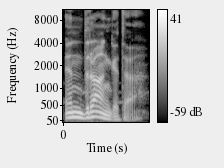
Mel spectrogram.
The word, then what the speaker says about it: 'Ndrangheta: That title belongs to the 'Ndrangheta, pronounced 'Ndrangheta, and unless you follow organized crime closely, you have probably never heard of them.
